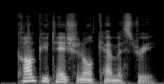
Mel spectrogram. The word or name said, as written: Computational chemistry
